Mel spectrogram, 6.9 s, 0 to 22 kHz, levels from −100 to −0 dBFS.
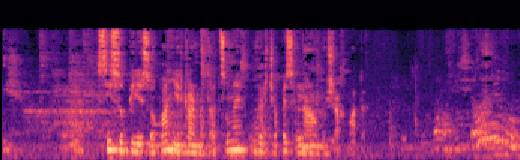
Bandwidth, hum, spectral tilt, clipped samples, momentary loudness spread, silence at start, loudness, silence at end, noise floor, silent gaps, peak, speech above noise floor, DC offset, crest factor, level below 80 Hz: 11.5 kHz; none; -4 dB/octave; under 0.1%; 21 LU; 0.05 s; -21 LUFS; 0 s; -49 dBFS; none; -2 dBFS; 28 dB; under 0.1%; 20 dB; -52 dBFS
